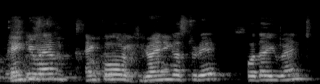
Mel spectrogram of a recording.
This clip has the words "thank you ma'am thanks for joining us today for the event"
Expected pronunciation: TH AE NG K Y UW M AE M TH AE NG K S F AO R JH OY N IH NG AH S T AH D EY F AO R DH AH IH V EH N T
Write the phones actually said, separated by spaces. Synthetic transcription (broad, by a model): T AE NG K Y UW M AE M T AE NG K F AO R JH OY N IH NG AH S T AH D EY F AO R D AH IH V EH N T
